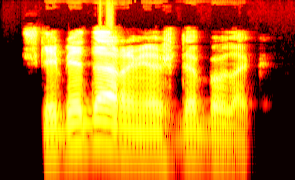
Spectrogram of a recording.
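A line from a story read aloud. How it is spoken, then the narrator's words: Gloomy joke. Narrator (Russian): мрачно отшутился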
